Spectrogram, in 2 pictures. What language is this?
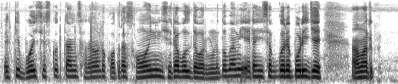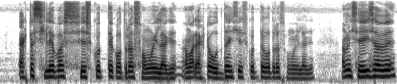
Bangla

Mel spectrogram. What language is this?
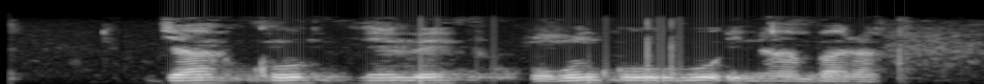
Kinyarwanda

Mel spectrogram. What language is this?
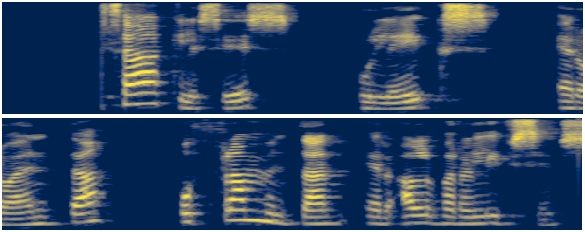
Icelandic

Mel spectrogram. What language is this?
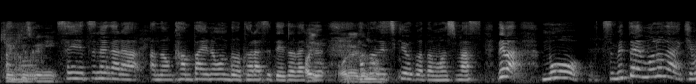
Japanese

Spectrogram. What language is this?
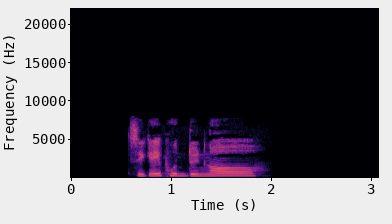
Cantonese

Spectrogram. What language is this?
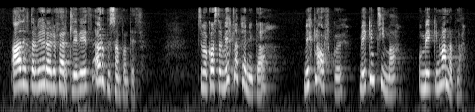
Icelandic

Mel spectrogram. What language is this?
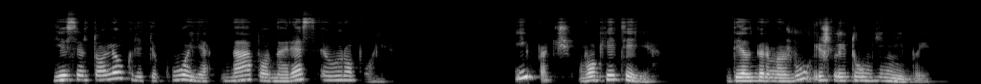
Lithuanian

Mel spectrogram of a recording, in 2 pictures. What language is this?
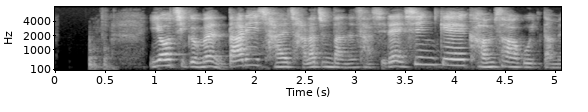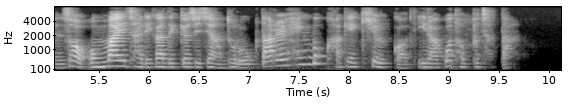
Korean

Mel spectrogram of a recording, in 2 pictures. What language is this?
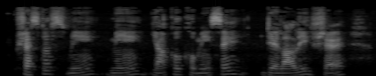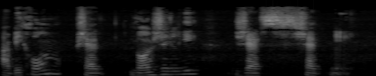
Czech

